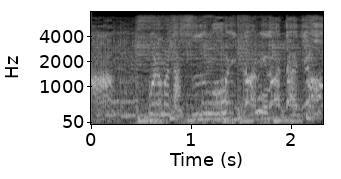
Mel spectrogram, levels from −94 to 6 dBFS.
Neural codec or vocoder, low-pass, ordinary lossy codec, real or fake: vocoder, 22.05 kHz, 80 mel bands, Vocos; 7.2 kHz; none; fake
